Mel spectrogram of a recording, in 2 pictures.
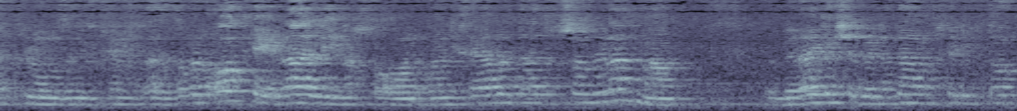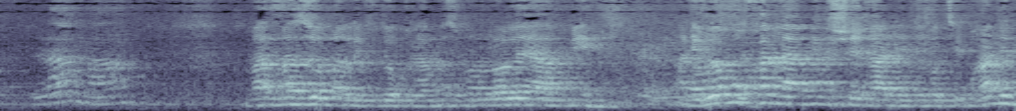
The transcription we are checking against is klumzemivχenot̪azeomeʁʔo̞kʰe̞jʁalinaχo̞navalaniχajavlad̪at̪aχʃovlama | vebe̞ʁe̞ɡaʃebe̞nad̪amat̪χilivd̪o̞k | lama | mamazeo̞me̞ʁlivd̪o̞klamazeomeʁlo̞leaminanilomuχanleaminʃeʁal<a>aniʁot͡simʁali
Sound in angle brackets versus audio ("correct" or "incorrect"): incorrect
